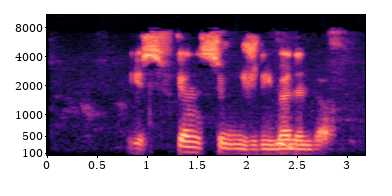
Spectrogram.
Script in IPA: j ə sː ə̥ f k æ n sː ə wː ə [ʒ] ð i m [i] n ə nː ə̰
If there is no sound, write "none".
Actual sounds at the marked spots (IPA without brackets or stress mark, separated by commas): ʒ, æ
